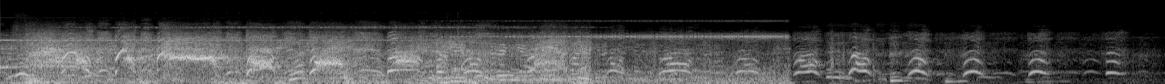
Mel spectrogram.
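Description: A woman screams in anguish.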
